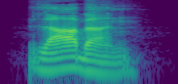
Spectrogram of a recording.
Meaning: 1. to slurp; to drink noisily 2. to talk or speak unnecessarily lengthily; to talk idly; to engage in unsubstantiated talk; to babble
- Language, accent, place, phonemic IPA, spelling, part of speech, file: German, Germany, Berlin, /ˈlaːbɐn/, labern, verb, De-labern.ogg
